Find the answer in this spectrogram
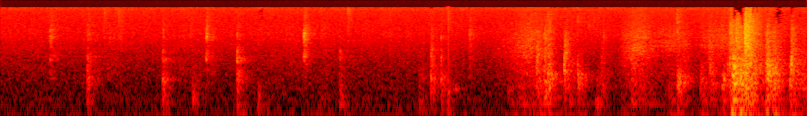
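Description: A few light knocks and handling noises, then a large wooden tabletop panel scraping and bumping on a workbench as it is grabbed and lifted, loudest about seven and a half seconds in.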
